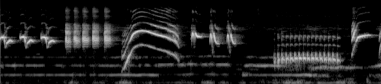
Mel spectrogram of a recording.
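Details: Asian pied starling song used to coax silent starlings into singing: short chirpy whistles, a rasping buzz, a long arching whistled slur, then a lower droning buzzy note and a final bright whistle.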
